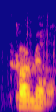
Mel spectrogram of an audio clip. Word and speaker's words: Carmilla: carmilla oh so am i am i actually pronouncing your your bad name correct is it carmilla carmilla yep okay okay i just wanted to make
